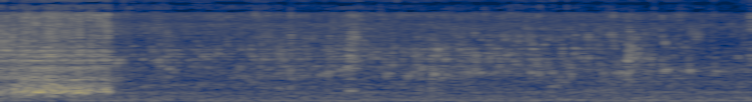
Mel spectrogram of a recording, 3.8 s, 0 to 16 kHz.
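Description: An overfilled 2020 Seasons Kindergarten toilet tank flushes with a loud, close rush of water for about half a second, then settles into a softer trickle and dribble as the bowl drains and refills.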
